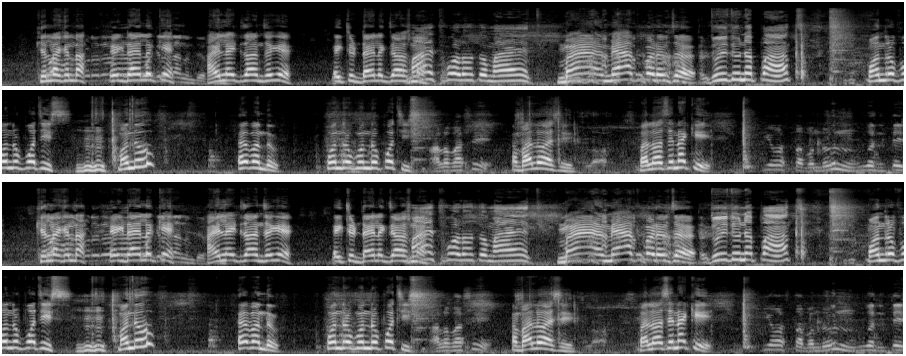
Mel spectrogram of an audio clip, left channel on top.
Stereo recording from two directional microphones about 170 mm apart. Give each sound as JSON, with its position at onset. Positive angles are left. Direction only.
{"t": 0.3, "sound": "a man's voice", "side_deg": 5}
{"t": 4.1, "sound": "speech", "side_deg": 65}
{"t": 5.6, "sound": "speech", "side_deg": 0}
{"t": 7.1, "sound": "speech", "side_deg": 45}
{"t": 8.6, "sound": "speech", "side_deg": 10}
{"t": 9.8, "sound": "speech", "side_deg": 60}
{"t": 10.2, "sound": "speech", "side_deg": 0}
{"t": 13.3, "sound": "speech", "side_deg": -60}
{"t": 14.2, "sound": "speech", "side_deg": 0}
{"t": 16.7, "sound": "speech", "side_deg": -55}
{"t": 17.4, "sound": "speech", "side_deg": 80}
